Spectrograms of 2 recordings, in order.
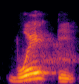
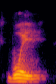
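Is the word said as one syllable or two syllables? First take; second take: two syllables; one syllable. First: The vowels are split into two syllables. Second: The vowels run together in one syllable. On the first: The speaker calls it wrong. "nosotros no pronunciamos así esa palabra" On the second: The speaker calls it right. "Es una sola sílaba y decimos buey"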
